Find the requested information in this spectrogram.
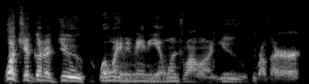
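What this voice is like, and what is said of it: Imitates another person's voice. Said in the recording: “that's my Hulk Hogan impression”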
